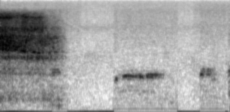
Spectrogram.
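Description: Near silence: faint room tone, with a soft hiss fading away in the first half second.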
